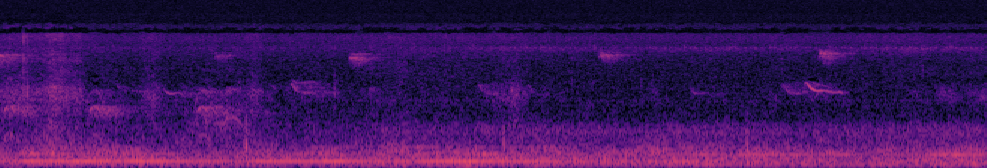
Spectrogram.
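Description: Faint woodland ambience: scattered short bird chirps over a low steady hum that fades out about two-thirds of the way through.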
